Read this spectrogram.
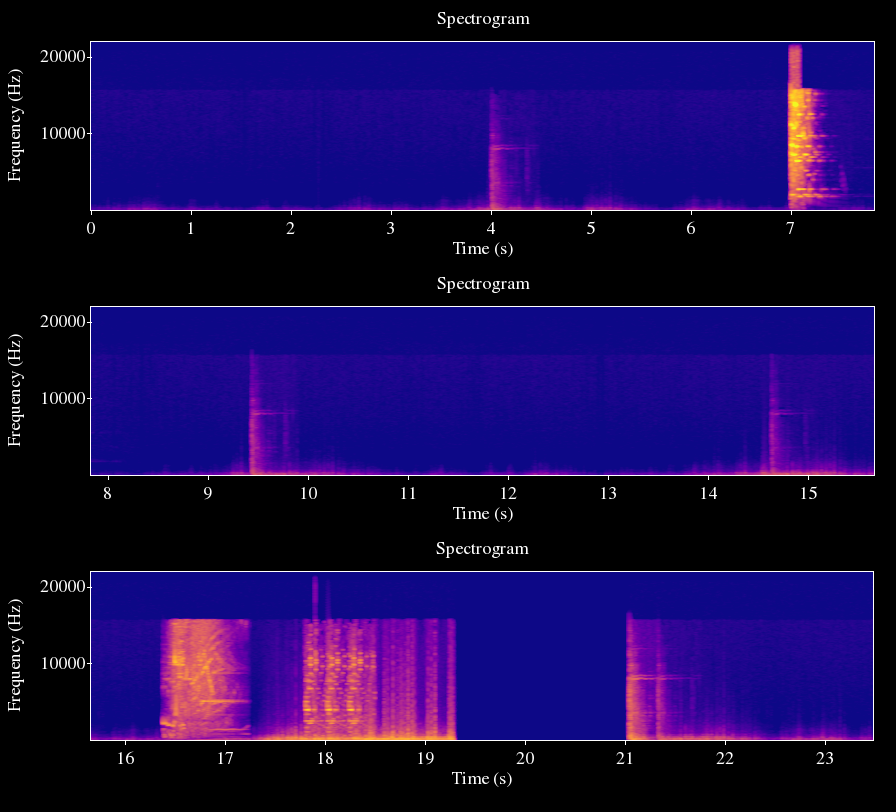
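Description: A heavy ball rolls and rumbles, bumping now and then.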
